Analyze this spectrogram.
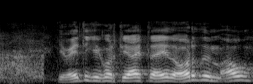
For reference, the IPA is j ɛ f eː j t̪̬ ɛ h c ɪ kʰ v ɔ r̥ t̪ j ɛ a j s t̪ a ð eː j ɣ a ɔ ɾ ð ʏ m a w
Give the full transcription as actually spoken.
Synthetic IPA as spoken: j ɛ v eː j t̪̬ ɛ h c ɪ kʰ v ɔ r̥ t̪ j ɛ a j h t̪ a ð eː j ð a ɔ ɾ ð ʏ m a w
